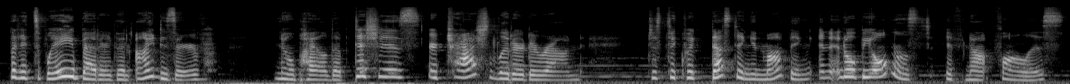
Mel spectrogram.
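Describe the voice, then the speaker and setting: A woman voicing a submissive, obsessively devoted stray cat girl in an anime ASMR roleplay, with a girlish, eager, self-deprecating manner. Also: high-pitched. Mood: awed, excited. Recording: music behind the voice. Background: music.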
